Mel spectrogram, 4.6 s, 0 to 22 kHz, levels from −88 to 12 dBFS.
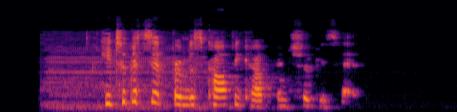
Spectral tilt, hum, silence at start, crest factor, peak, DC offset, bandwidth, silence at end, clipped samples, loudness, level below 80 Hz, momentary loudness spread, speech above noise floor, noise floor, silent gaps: -2 dB/octave; none; 0.45 s; 18 dB; -2 dBFS; under 0.1%; 9.4 kHz; 1 s; under 0.1%; -18 LUFS; -66 dBFS; 20 LU; 61 dB; -78 dBFS; none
